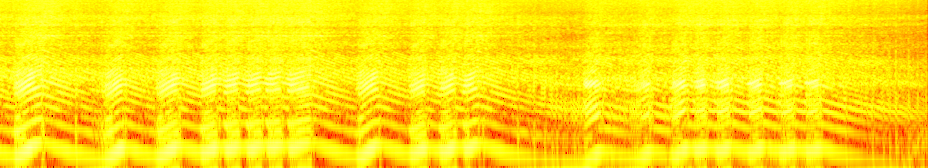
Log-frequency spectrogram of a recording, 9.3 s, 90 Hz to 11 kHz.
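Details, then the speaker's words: Husqvarna 136 chainsaw after carburetor cleaning and adjustment: crisp two-stroke rises and falls cleanly through each cut, picks up throttle without bogging or sputtering; normal running under load. "Um we got Rhyne Ray Digger's chainsaw up and running."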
